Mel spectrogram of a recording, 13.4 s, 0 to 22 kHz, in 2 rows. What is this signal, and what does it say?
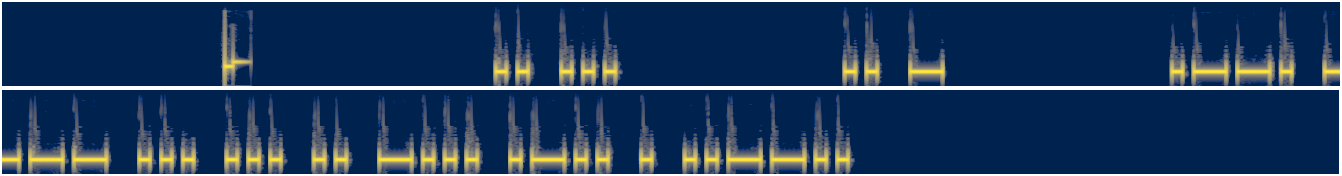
Morse code, heard as a keyed tone, about 22 wpm, 700 Hz. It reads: IS IT POSSIBLE?
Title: 3x Word-Spacing - Sentences from Top 500 Words - 22wpm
